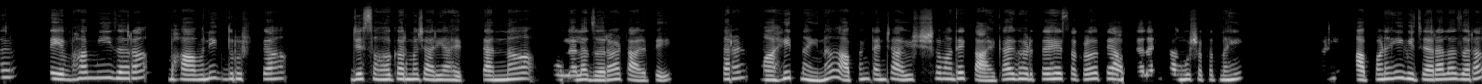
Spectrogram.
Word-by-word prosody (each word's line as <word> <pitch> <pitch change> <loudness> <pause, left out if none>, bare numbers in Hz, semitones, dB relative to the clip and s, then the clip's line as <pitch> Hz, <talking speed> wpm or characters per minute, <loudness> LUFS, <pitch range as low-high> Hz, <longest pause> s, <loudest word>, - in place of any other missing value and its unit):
तर 330 0 -4 0.4
तेव्हा 250 +1 +3
मी 300 +1 -2
जरा 285 +1 +2 0.3
भावनिक 235 +4 +2
दृष्ट्या 255 0 -2 0.8
जे 250 +1 +4
सहकर्मचारी 235 -1 +2
आहेत, 205 -3 0 0.2
त्यांना 225 +5 +3 0.3
बोलायला 210 +1 -1
जरा 200 +4 +3
टाळते. 190 -1 -1 0.6
कारण 275 +5 -1 0.2
माहीत 215 +8 +3
नाही 215 -7 +2
ना, 220 +10 +1
आपण 195 +6 0
त्यांच्या 235 +1 0
आयुष्यामध्ये 255 +4 0
काय-काय 190 +5 +2
घडतंय 250 0 +1
हे 260 - +5
सगळं 245 0 -1
ते 260 - -2
आपल्यालाही 220 0 -2
सांगू 235 -3 -1
शकत 220 -1 -8
नाही. 220 +5 +2 0.8
आणि 265 +3 -15 0.3
आपणही 240 +8 +1
विचारायला 240 0 +2
जरा 250 +3 0
235 Hz, 135 wpm, -20 LUFS, 215-255 Hz, 0.8 s, हे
